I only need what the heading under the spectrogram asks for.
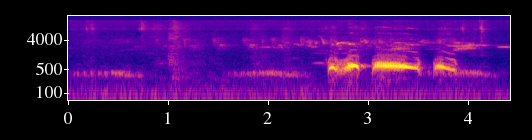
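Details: Spotted dove used as a hunting lure, a clear 'kuk dobel' style call: soft low cooing at first, then one loud three-part coo phrase, short, long and short, with faint thin whistles from other birds.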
